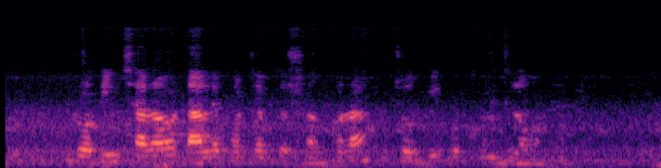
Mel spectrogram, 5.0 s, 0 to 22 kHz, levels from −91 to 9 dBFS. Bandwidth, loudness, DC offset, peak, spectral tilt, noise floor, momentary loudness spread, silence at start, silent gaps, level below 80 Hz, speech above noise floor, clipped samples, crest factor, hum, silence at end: 11 kHz; -27 LUFS; under 0.1%; -6 dBFS; -6.5 dB/octave; -52 dBFS; 21 LU; 0.05 s; none; -56 dBFS; 24 dB; under 0.1%; 22 dB; none; 0 s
